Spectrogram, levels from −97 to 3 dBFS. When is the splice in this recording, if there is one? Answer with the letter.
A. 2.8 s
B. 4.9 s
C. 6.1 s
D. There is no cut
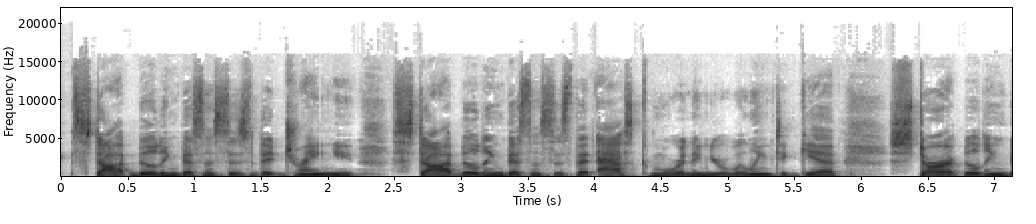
D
